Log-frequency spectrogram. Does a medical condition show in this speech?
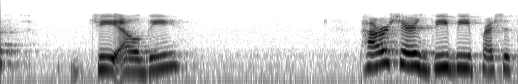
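No.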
